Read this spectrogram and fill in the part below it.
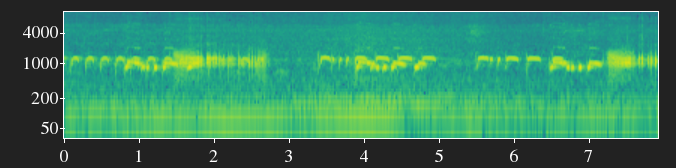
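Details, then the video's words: Male local zebra dove from Indonesia, 'kerot' style song used as a lure to raise breeding urge: rapid stuttering trains of short clipped notes ending in a wavering coo, repeated in bursts with brief gaps. "Suara perkutut lokal NGEROT, solusi untuk menaikan birahi perkutut agar cepat rajin bunyi"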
